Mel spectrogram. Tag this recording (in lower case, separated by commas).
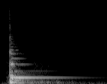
bowed string instrument, musical instrument, music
